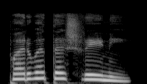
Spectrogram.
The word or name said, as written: ಪರ್ವತಶ್ರೇಣಿ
